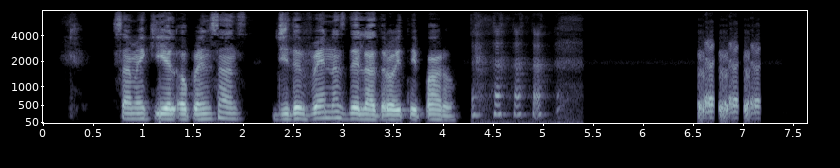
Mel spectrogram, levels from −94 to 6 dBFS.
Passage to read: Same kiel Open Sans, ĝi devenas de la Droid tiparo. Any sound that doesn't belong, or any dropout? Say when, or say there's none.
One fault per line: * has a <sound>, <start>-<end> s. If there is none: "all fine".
* has a laugh, 4.3-5.4 s
* has a laugh, 6.6-7.2 s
